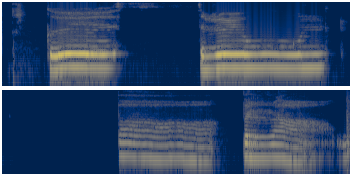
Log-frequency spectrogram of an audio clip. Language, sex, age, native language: Icelandic, female, 6, Icelandic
